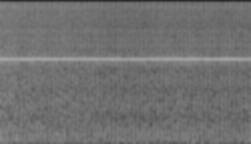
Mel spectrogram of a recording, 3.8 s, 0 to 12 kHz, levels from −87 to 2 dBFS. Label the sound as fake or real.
real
